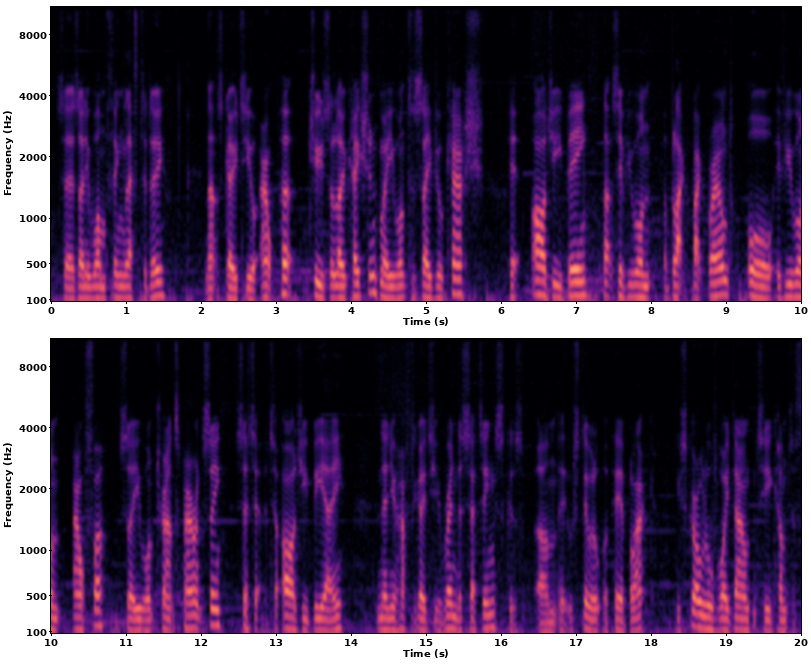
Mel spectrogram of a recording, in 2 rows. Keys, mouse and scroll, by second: 0.0 shift+middle click, 0.0-0.6 scroll down 2, 0.6 click, 1.1 shift+middle drag, 1.3 shift+click, 1.9-3.3 drag, 4.1 click, 6.5 click, 12.3 click, 14.0 click, 15.8 click, 17.9-18.9 scroll down 8.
